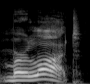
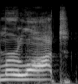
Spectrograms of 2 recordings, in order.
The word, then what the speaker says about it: Merlot: She was like, I would like a glass of Merlot. I'm like, what the hell is Merlot? Does she pronounce the L in salmon? I'm like, the T ain't talking.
